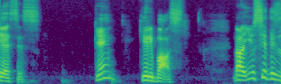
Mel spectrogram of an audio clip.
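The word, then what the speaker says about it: Kiribati: now this was this in a place called kirib boss this is pronounced with Boss B SS okay kirib boss now you see this is Australia New Zealand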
